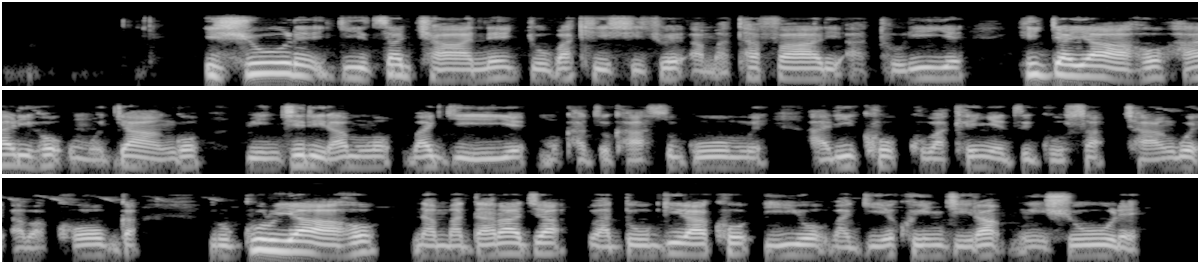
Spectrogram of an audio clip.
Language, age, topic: Rundi, 18-24, education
